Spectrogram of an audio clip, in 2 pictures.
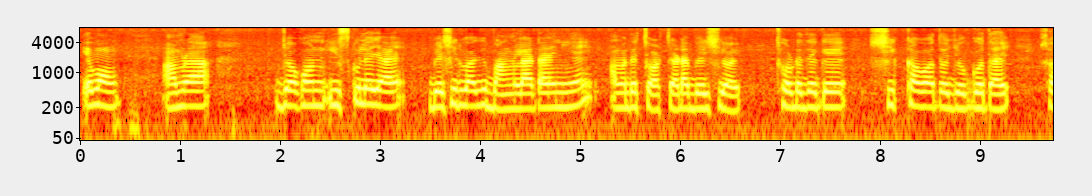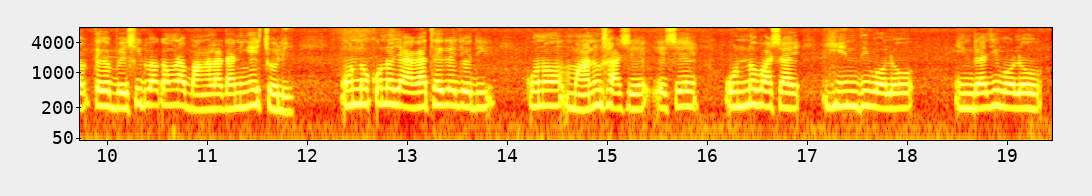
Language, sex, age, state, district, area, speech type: Bengali, male, 18-30, West Bengal, Dakshin Dinajpur, urban, spontaneous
